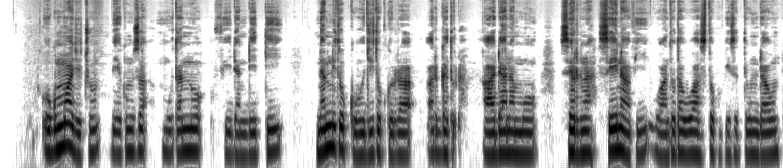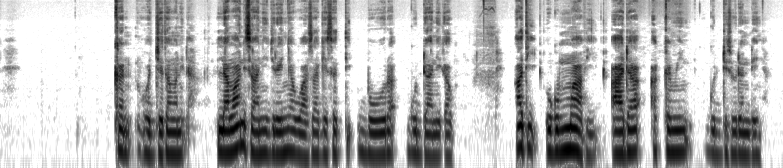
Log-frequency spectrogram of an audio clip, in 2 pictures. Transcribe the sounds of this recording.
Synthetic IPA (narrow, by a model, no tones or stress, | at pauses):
ʔɔɡʊmːaːd͡ʒɛt͡ʃːuːnbe̞ːkʊms̬ɐ | muːt̪ʼɐnːo̞ː | fid̪ɐnd̪eːt̪ːiː | nɐmnɪt̪ɔkːɔhɔd͡ʒiːt̪ɔkːɔɪrːaː | ɐɾɡɐt̪ʊᶑɐ̥ | ʔaːd̪aːnɐmːo̞ː | sɪɾnɐse̞ːnaːfɪwaːnt̪ɔːt̪̬ɐɐwːaːs̬ɐt̪ɔkːɔkeːs̬ːɐt̪ːɪhʊnd̪aːʔʊŋ | kɐnhɔd͡ʒːɛt̪ɐmɐnɪᶑɐ̥ | lɐmaːnɪsaːniːd͡ʒɪɾe̞ːɲːɐɐwːaːsaːk̬e̞ːsːɐt̪ːɪbuːɾɐɡʊd̪ːaːniːkʼɐbʊ̥ | ʔɐt̪ɪʔɔɡʊmːaːfɪʔaːd̪aːɐkːɐmiːŋ | ɡʊd̪ːɪsuːd̪ɐnd̪e̞ːɲːɐ̥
